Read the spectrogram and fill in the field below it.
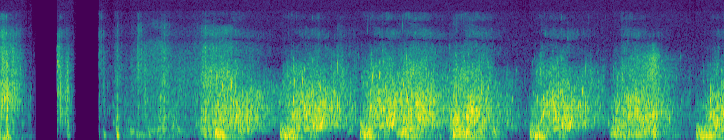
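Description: Water splashes steadily as a boat is rowed along.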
